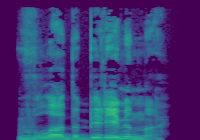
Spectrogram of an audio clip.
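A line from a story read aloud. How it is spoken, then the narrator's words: Dull, muffled question. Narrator (Russian): переспрашивает он глухо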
